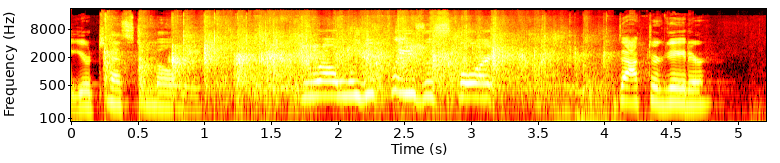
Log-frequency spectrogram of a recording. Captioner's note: audience applauds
